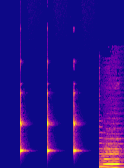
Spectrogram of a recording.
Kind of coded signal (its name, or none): none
